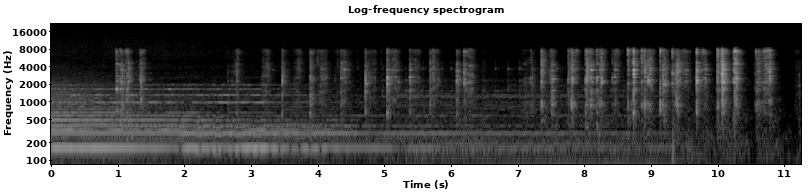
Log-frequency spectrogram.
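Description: A spoon mixes papaya paste into custard in a bowl, giving soft sparse clinks at first that grow into quicker, louder rhythmic tapping against the bowl, with no talking.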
